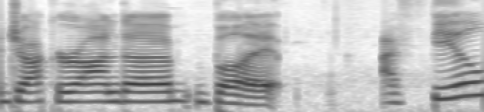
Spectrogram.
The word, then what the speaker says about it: jacaranda: people keep telling me it's jacaranda or yacaranda with a Y or an H sound whenever I say jacaranda, but I feel like it's probably yacaranda.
